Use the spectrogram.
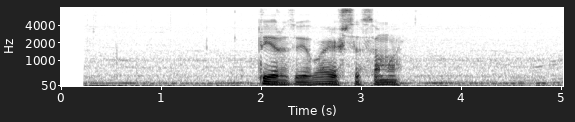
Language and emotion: Russian, neutral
